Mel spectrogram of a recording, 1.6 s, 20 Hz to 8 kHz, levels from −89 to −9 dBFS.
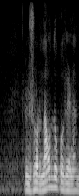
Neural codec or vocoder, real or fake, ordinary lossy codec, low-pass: none; real; none; none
